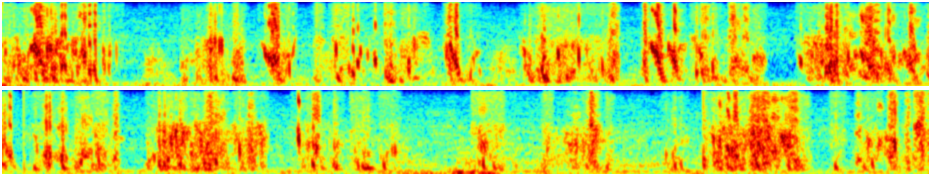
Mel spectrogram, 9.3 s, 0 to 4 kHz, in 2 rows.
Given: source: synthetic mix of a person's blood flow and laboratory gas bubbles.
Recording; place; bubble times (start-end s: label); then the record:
Doppler ultrasound of blood flow; subclavian vein
0.00-0.61 s: bubbles
0.89-1.24 s: bubbles
1.27-1.48 s: bubbles
1.55-2.39 s: bubbles
2.58-3.10 s: bubbles
3.18-3.83 s: bubbles
3.96-5.25 s: bubbles
5.35-5.97 s: bubbles
6.08-6.63 s: bubbles
6.98-7.71 s: bubbles
7.92-8.07 s: bubbles
8.14-8.70 s: bubbles
8.77-9.27 s: bubbles
From the record:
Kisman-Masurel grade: 343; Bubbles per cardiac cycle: rolling drumbeat, 9 or more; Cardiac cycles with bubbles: 100%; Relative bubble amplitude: loud (0.450 to 0.775); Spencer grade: 3 (all of the cardiac periods contain showers or single bubble signals, but not dominating or overriding the cardiac motion signals); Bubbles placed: anywhere in the cardiac cycle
